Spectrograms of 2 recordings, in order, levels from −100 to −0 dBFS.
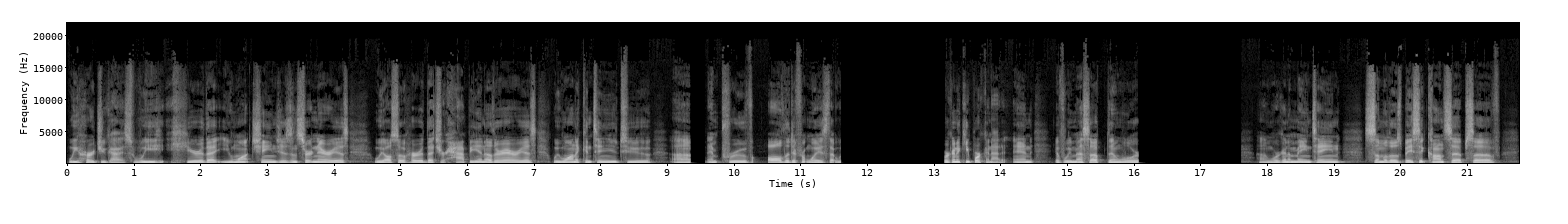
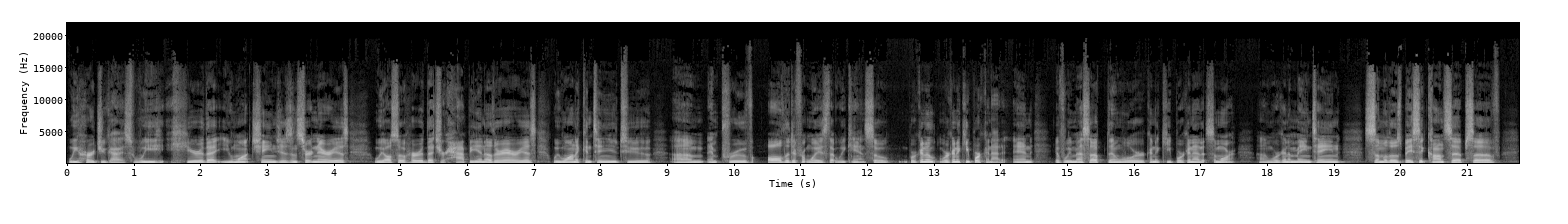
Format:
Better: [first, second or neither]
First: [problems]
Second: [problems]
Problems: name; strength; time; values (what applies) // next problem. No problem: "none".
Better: second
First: audio cutting out; at 9.5 s, at 12 s for 1.5 s and at 16 s for 1.5 s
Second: none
